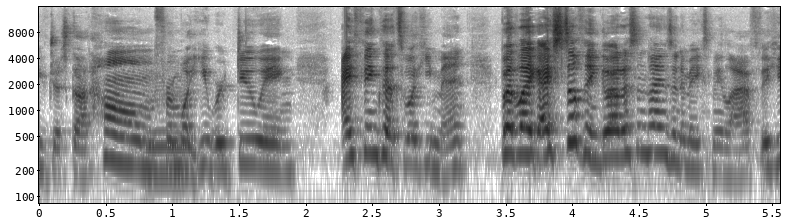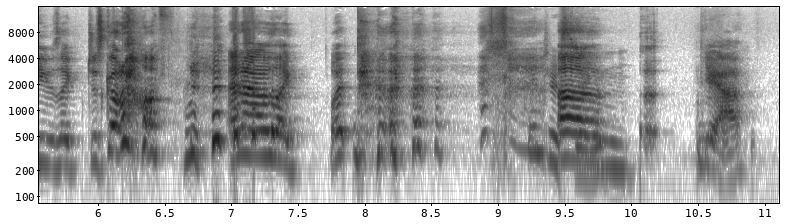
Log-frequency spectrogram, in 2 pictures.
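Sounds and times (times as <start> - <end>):
speech: 0.0 - 8.4, 9.2 - 11.0
person burping with a drawn-out gurgling belch: 9.4 - 10.3.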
